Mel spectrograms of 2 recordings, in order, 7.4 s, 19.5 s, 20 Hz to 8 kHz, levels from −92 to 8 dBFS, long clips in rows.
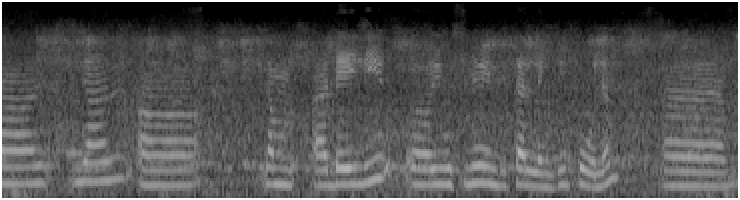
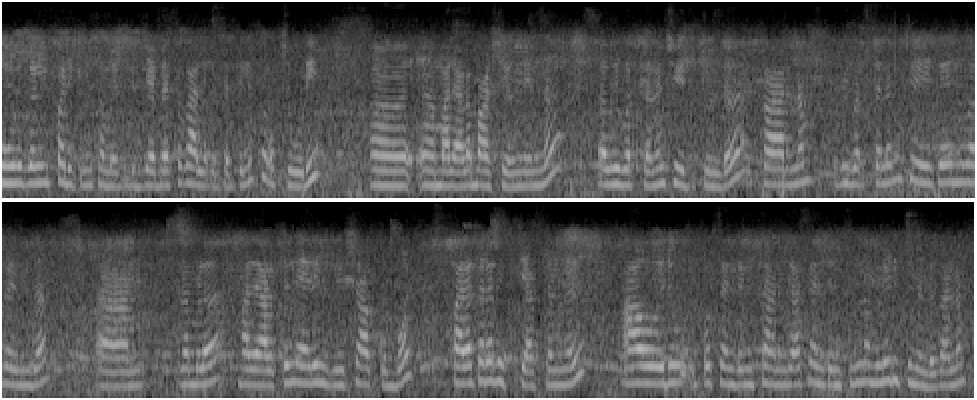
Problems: constant background noise, background conversations at intervals, low volume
